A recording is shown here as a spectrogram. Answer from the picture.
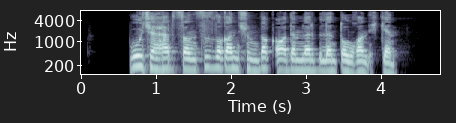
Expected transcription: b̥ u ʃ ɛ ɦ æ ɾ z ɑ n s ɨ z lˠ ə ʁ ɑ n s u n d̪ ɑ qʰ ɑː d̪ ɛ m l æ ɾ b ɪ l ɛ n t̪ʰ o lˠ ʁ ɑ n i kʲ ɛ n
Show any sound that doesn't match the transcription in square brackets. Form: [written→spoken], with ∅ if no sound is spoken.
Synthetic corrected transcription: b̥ u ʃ ɛ ɦ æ ɾ [z→s] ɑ n s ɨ z lˠ ə ʁ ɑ n [s→ʃ] u n d̪ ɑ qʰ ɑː d̪ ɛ m l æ ɾ b ɪ l ɛ n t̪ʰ o lˠ ʁ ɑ n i kʲ ɛ n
